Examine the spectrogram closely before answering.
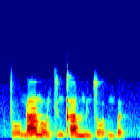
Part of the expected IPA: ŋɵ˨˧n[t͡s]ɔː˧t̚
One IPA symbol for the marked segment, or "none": t͡s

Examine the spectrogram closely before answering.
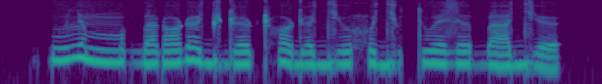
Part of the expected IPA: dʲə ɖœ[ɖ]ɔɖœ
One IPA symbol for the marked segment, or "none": ʈʰ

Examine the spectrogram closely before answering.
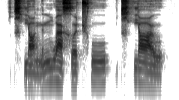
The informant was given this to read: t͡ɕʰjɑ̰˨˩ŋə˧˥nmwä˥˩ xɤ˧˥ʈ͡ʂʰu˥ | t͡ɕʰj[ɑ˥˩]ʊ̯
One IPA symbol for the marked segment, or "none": ɑ˥˩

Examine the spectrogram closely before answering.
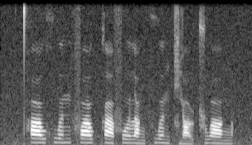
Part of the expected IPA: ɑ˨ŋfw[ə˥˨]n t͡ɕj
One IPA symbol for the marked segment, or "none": ə˥˨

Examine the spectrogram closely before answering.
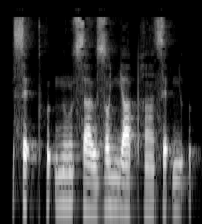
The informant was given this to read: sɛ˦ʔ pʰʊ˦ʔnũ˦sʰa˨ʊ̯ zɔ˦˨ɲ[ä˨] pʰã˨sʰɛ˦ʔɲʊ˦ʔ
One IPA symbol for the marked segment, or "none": ä˨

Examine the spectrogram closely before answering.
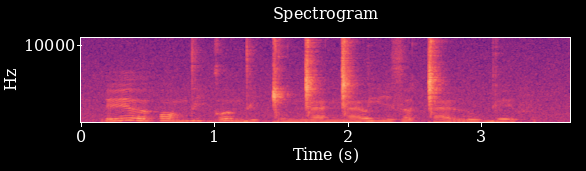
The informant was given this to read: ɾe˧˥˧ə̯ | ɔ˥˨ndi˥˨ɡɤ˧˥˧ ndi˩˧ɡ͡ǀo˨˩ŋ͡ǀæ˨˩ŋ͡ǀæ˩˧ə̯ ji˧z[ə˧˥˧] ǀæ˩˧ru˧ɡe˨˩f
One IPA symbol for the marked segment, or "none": ə˧˥˧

